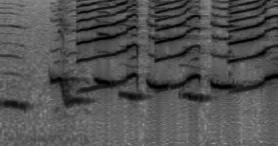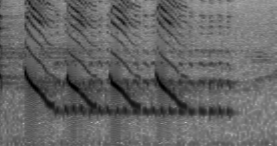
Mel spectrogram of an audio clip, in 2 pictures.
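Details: Black-throated laughingthrush giving morning forest song to coach young birds: three sustained buzzy whistled phrases, then four sharply descending slurred notes, ending in fading soft pulses.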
